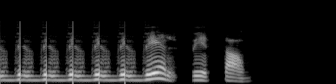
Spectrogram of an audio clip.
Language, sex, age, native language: Icelandic, female, 9, Icelandic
